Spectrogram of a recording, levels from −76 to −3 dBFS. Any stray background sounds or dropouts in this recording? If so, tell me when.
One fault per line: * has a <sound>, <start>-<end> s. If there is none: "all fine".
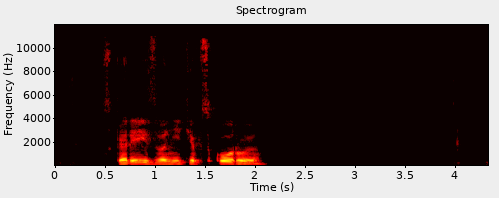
all fine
